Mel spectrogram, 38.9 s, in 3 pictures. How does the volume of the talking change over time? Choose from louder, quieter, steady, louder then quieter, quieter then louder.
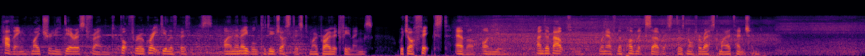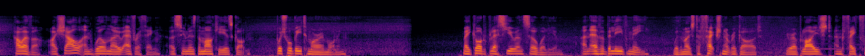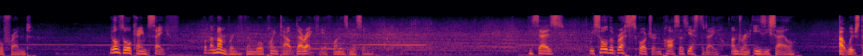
steady.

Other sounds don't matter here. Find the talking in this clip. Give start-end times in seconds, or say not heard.
0.0-11.5, 13.2-18.2, 19.9-26.5, 27.6-31.6, 33.9-38.8.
